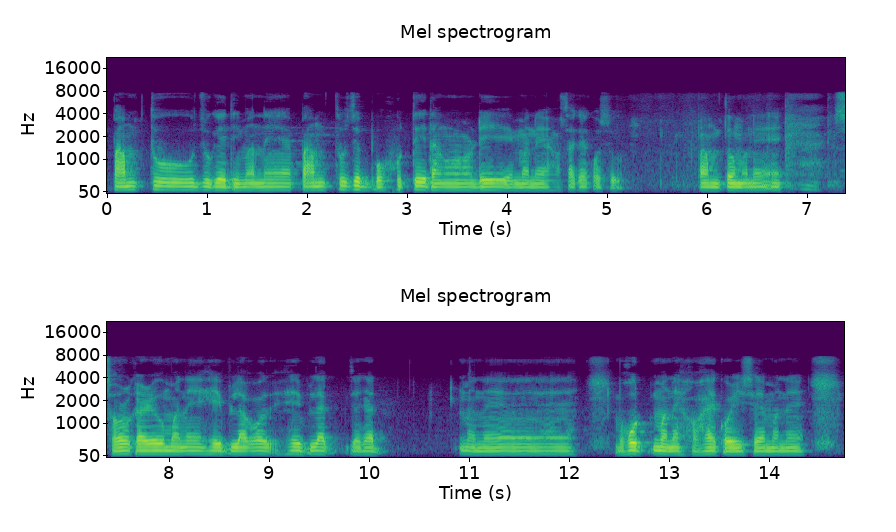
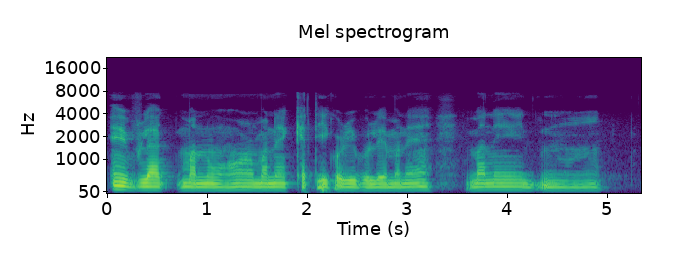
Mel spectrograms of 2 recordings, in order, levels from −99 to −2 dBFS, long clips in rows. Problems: constant background noise, background conversations at intervals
